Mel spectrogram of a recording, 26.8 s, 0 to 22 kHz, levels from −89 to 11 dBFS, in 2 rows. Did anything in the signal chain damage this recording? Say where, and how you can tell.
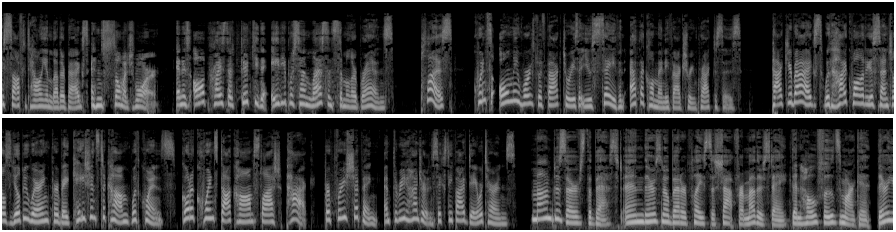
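Yes. From 1.08 to 5.08 s the treble suddenly dulls and turns synthetic, with nothing above 11.8 kHz and no gap: an adaptive stream at a lower bitrate, likely a network slowdown.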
